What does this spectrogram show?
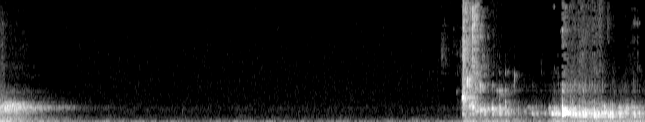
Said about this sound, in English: Oh, you are dripping everywhere. Yeah, I am dripping everywhere.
